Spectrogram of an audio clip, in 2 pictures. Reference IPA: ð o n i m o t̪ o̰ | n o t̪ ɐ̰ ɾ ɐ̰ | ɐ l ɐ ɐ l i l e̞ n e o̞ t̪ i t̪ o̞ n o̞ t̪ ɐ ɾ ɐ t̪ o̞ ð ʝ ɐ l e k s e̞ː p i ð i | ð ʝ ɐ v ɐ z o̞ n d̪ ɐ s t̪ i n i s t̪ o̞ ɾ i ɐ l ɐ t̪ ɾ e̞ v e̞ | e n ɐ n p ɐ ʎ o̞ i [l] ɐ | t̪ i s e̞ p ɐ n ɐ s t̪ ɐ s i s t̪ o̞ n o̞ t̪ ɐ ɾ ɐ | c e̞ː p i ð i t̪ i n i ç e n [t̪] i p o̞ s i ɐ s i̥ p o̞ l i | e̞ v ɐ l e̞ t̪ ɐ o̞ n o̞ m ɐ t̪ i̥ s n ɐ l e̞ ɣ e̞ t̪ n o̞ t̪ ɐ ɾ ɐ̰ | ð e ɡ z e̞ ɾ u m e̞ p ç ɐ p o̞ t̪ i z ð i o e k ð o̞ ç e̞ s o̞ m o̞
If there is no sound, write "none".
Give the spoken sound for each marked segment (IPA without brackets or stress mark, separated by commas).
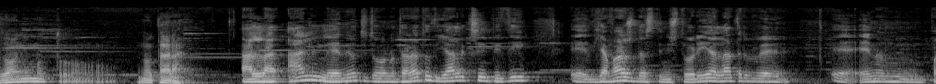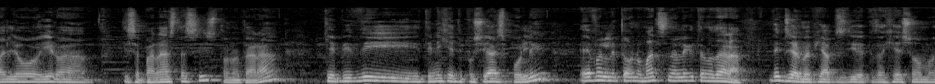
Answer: ɾ, d̪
